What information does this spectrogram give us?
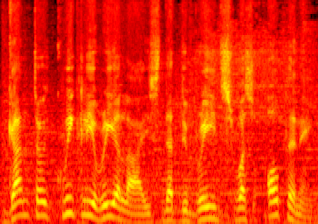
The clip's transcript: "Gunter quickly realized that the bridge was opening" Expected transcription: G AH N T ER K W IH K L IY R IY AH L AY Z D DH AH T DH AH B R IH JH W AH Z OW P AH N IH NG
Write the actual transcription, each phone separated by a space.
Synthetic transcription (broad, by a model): G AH N T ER K W IH K L IY R IY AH L AY S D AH T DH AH B R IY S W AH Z OW P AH N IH NG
